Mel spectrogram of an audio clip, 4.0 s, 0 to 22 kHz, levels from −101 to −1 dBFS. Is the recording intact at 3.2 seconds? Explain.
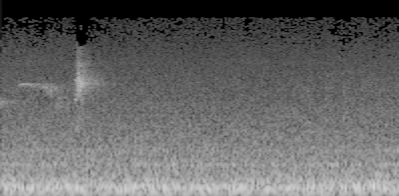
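No. At 3.23 s there is damaged data in a compressed stream: corrupted bytes make the decoder misread or reject a frame, lose sync and hunt for the next frame header, leaving a brief chirp, squawk, click or short hole in the sound.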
